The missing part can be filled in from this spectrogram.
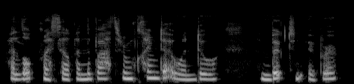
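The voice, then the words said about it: Irish accent. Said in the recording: “Love the accent. Where are you from? ... That's Ireland.”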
